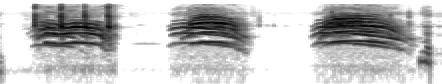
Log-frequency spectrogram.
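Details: Abandoned village kitten, found dumped beside the house and bottle-fed milk on its sixth day of care, giving three loud drawn-out meows about one second apart, each with a bright arching tone, in a quiet room.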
